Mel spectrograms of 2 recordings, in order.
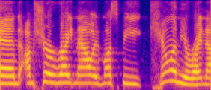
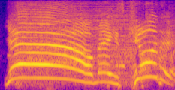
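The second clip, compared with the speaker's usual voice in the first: excited shout; 7 semitones higher, much slower than usual. Real, not acted. Host cheers correct answer.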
